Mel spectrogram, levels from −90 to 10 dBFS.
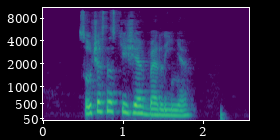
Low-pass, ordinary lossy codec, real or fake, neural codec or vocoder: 9.9 kHz; AAC, 48 kbps; real; none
